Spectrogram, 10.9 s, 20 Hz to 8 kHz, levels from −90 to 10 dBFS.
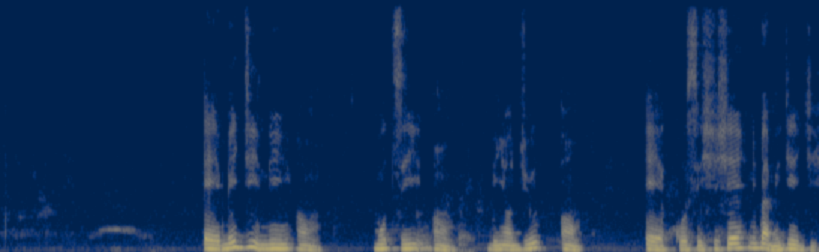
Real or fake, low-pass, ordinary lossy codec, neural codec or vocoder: real; none; none; none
